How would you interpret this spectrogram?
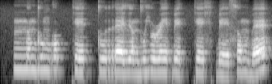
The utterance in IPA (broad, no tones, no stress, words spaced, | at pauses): nːʊnduŋɡokːe tːurɛ lʲɔndujuɭe ɓekːex ɓe sombɛ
